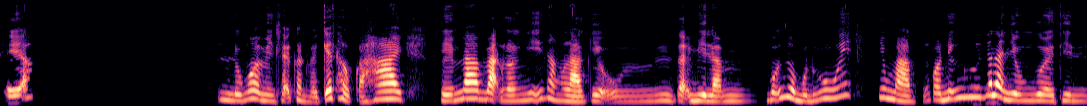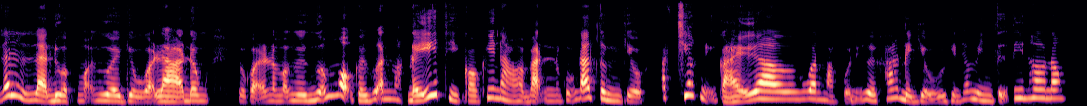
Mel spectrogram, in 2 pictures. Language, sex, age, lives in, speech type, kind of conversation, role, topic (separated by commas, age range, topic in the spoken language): Vietnamese, female, 25-29, Vietnam, conversation, podcast, host, Bạn có nghĩ việc ăn mặc ảnh hưởng đến sự tự tin của mình không?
